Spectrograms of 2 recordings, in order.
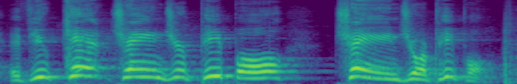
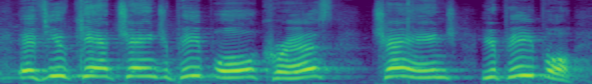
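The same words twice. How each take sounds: First: Slow, punch each word; emphatic saying. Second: Louder, slow, hammer the word change; emphatic repeat. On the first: Retold or imitated. Quoting Jeff's rule to the team, slow and emphatic. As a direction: lay it down slowly like a rule. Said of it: "here's what he said". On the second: Shown as a demonstration. Repeating Jeff's rule to the audience, loud and slow. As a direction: drive "change" home slowly and loudly. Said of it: "Isn't that good?".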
